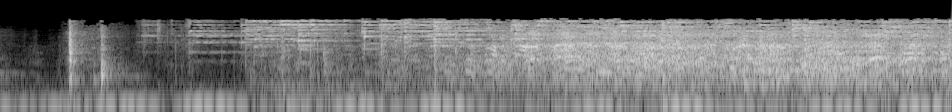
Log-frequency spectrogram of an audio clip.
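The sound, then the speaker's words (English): A few sharp metallic clinks open, then a heap of silverware is dumped out of an opened case onto the floor in a loud, sustained jangling clatter, with bright ringing tones that keep going to the end. “Now open that case and dump your laundry out on the floor.”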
